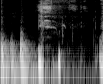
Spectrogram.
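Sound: banging on a wall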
